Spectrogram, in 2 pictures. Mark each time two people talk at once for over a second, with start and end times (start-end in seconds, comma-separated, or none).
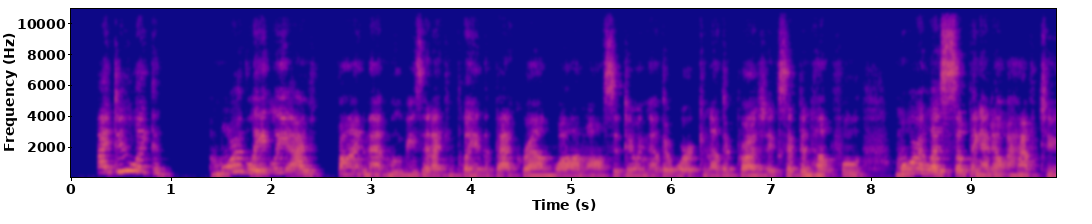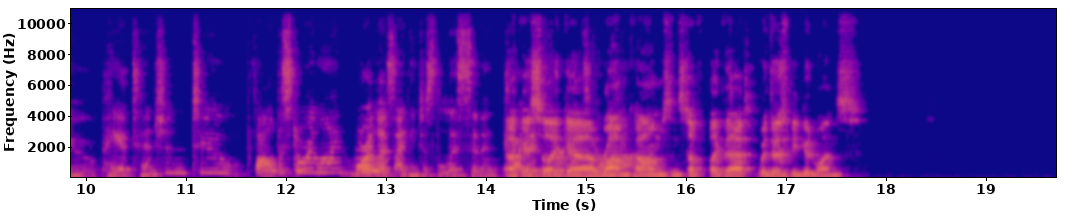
14.2-15.7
